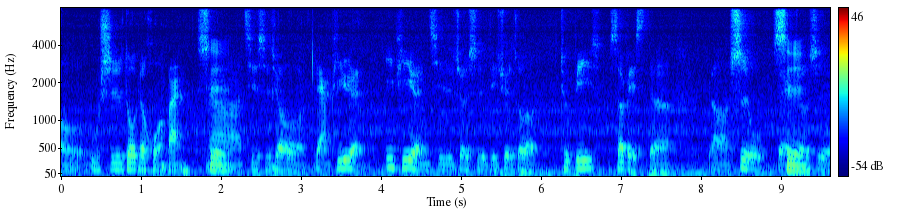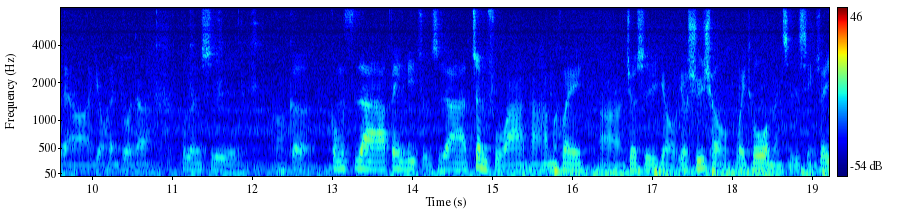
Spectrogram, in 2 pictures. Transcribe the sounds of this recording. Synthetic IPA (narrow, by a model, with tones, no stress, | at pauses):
jo˧˦ʊu˨˩ʂɻ̩˧˦˥t̪wɔ˥ɡə˨xwɔ˨˩pa˥˩n˥˩˨ | t͡ɕʰi˧˥ʂɻ̩˧˥t͡ɕjo˥˩ʊljɑ˨˩ŋpʰi˥ɻə˧˥n | i˥˩pʰi˥ɻə˧˥nt͡ɕʰi˧˥ʂɻ̩˧˥t͡ɕjo˥˧ʊʂɻ̩˥˩t̪i˧˥t͡ɕʰɥɛ˥˧t͡swɔ˥˩ | t̪ʰu˨pi˥ | sə˥fi˨˩sd̪ə˩ | ə˧ʂɻ̩˥˧u˥˩t̪we˥˩t͡ɕjo˥˧ʊʂɻ̩˥˩ə˩jo˧˥ʊxə˨˩nt̪wɔ˥d̪ə˨ | pu˥˩lwə˥˧nʂɻ̩˥˩ | ə˧kɤ˥˧˩ | kʊ˥ŋsɹ̩˥a˧fe˥˧ɪi˧nli˥˩t͡su˨˩ʈ͡ʂɻ̩˥a˧ʈ͡ʂə˥˩ŋfu˨˩ɐ˦na˥˧t̪ʰa˥mə˨nxwe˥˩ɪə̰˩t͡ɕjo˥˧ʊʂɻ̩˥˩jo˨˩ʊjʔo˨˩ʊɕy˥t͡ɕʰjo˧˥ʊwʔe˧˥ɪt̪ʰwɔ˥wɔ˨˩mə˦nʈ͡ʂɻ̩˧˥ɕi˧˥ŋswɔ˧˥i˨˩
